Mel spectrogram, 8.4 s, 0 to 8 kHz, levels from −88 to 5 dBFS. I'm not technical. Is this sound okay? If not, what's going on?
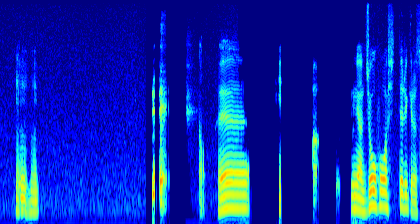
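No. This is a call recording with three kinds of problems.

First, the other side's voice leaking through. From 3.02 to 3.41 seconds a second voice comes in, and it is louder than the talker. Shorter, fainter scraps follow at 3.71 to 3.85, 6.25 to 6.4 and 6.7 to 6.8 seconds. The likely cause is a loudspeaker playing the other person, with the device's echo canceller failing to remove all of it from the microphone.

Second, background gated by the echo canceller. Right after that first leak, from 3.41 to 3.71 seconds, the room sound drops almost to silence. The canceller heard the loudspeaker and shut the microphone down hard. The background comes back about a third of a second later, when it lets go.

Third, speech suppressed in double talk. From 4.83 to 6.27 seconds, and again from 6.81 to 7.1 seconds, the talker's voice sinks away and nearly vanishes. 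This was likely both people speaking at once. The canceller could not tell the talker apart from the echo, so it turned everything down together. The first stretch is the long one, about a second and a half.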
